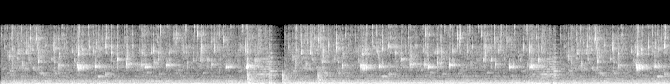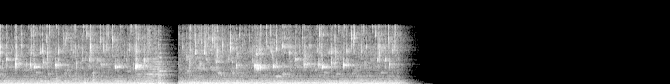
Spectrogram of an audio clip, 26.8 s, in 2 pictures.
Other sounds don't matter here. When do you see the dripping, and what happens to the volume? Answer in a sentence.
You can hear the dripping from 0.0 to 21.4 s, at a steady volume.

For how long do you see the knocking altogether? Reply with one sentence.
The knocking can be heard for 3 seconds in total.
